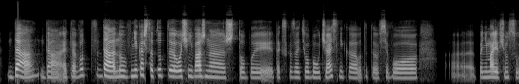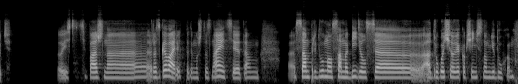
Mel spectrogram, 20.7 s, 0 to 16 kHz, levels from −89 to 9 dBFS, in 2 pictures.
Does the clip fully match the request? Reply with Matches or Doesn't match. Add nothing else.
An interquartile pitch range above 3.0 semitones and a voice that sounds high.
Doesn't match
